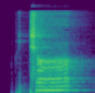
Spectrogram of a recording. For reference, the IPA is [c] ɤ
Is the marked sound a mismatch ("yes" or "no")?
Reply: no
